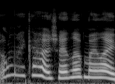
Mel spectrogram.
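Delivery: very high, creaky, gushing, bubbly caricature voice. Acting out a caricature of a Korean American playing field hockey, bubbly Korean American caricature voice. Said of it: "a like caricature of a Korean American".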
